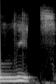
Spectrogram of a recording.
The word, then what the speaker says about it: REIT: It's spelled it's the acronym is reit. It's called a RIT, right?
